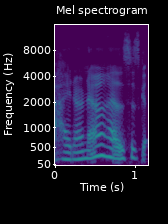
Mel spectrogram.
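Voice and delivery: mocking smug tone. Mocking critics of a supportive husband: imitating a smug tone. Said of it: "you just sit there so smug saying".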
